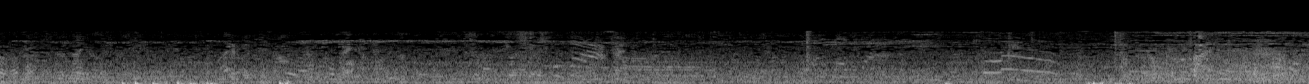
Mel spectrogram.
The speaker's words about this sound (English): Okay, we're out on the platform now. This is a station where you have competing announcements, announcements on top of announcements. Utter mayhem.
